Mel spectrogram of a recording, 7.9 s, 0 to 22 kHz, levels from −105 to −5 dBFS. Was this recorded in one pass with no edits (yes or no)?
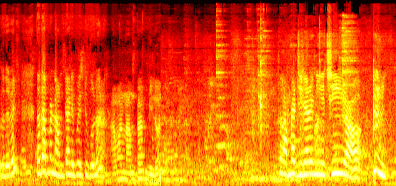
no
